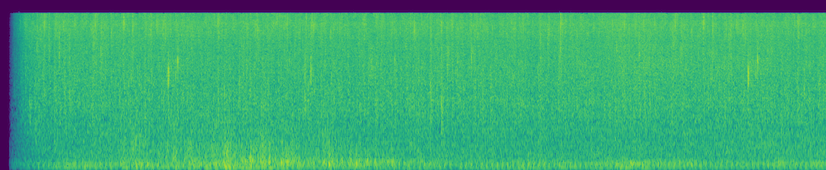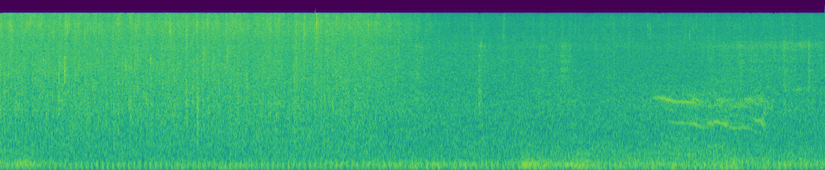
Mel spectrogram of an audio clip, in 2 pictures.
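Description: A person splashing through muddy floodwater, under a loud, steady rushing noise that lasts throughout, with a deeper rumble that is heaviest a few seconds in.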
